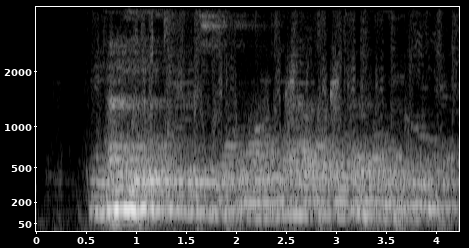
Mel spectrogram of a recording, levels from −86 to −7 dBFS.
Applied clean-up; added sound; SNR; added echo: neural separator model SepFormer DNS4.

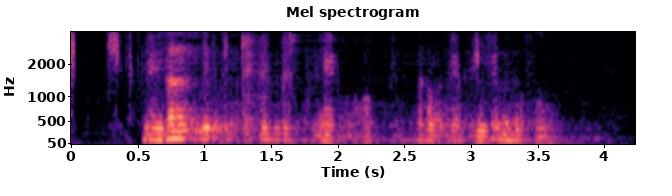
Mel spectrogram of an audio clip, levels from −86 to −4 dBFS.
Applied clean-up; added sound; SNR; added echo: neural mask model DeepFilterNet 3.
